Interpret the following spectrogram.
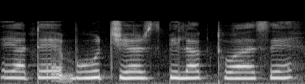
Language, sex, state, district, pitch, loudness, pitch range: Assamese, female, Assam, Kamrup Metropolitan, 295 Hz, -12 LUFS, 290-310 Hz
